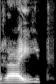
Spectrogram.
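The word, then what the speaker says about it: write: जब भी डब्ल्यू आर साथ में होगा तो डब्ल्यू को साइलेंट रखेंगे। यानी कि अगर डब्ल्यू और आर साथ में हैं तो आपको डब्ल्यू को नहीं पढ़ना है। सिर्फ आर को पढ़ना है।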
